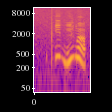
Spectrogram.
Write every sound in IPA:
pʼ i˥ b ĩ˩˥ b ɐ̃˥˩

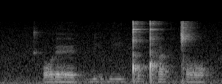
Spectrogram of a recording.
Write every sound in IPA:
t͡ʃʼ ɔ ɾ ɛ | ɓ i ɓ i ǃ ʊ ǃʰ a k ǀ ɔ

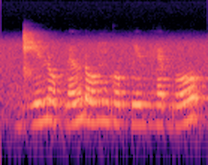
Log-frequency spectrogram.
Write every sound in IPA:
d͡ʑ i ɳ o b ɛ ɳ ɽ o ŋ ɡ o p i ɳ ɦ ɛ b o

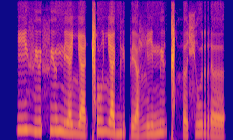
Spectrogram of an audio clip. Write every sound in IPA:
i˦ vʲ u˧ fʲ u˦ mʲ æ˧ ʎ æ˨ ǁ u˦ ʎ æ˧ bʲ ə˧ pʲ ɑ˨ ɮ i˧ mʲ u˦ ǁʰ ə˨ ɕ u˦ r ə˨

